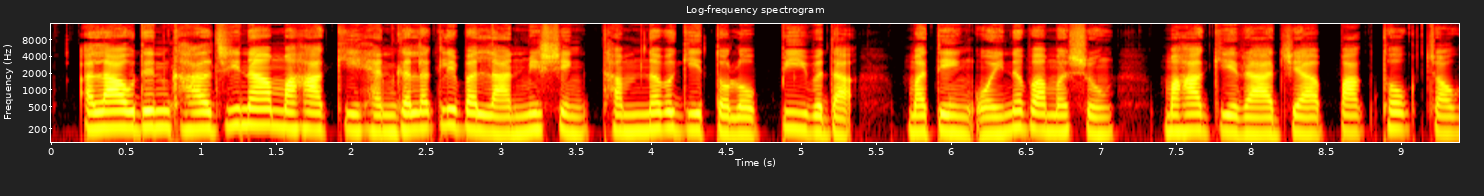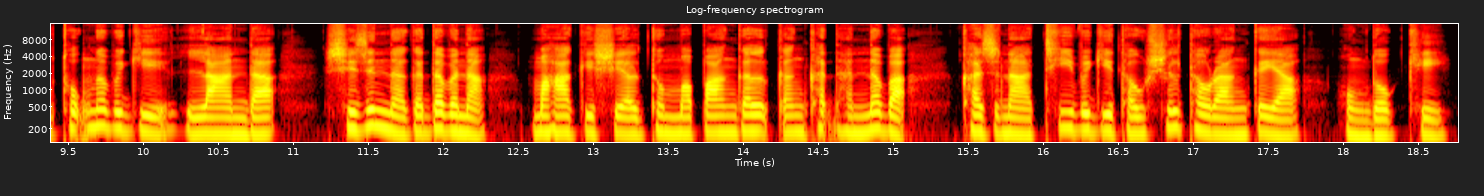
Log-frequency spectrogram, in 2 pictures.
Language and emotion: Manipuri, neutral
